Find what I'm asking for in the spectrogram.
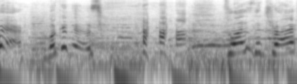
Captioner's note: laughs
